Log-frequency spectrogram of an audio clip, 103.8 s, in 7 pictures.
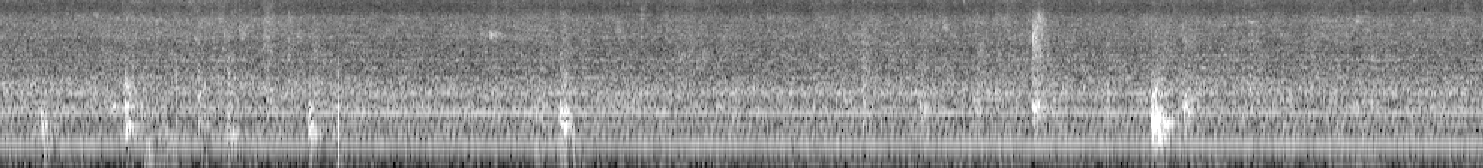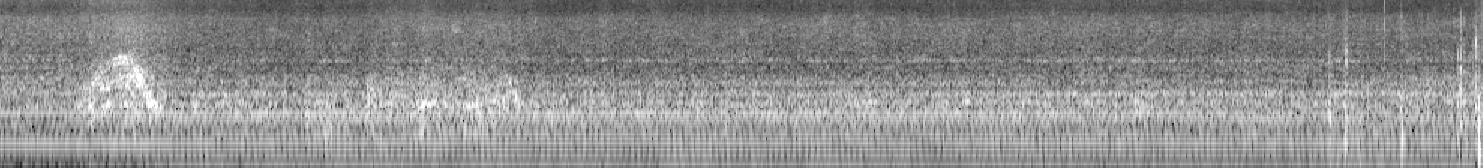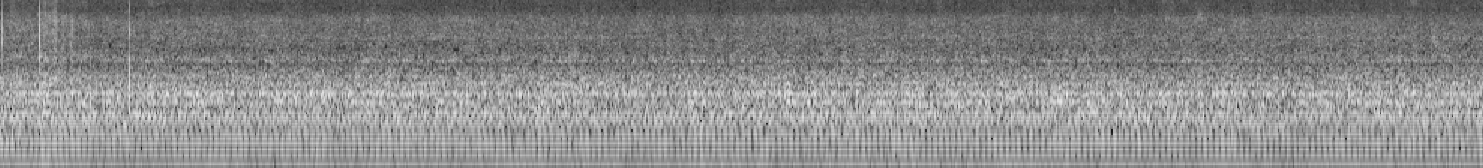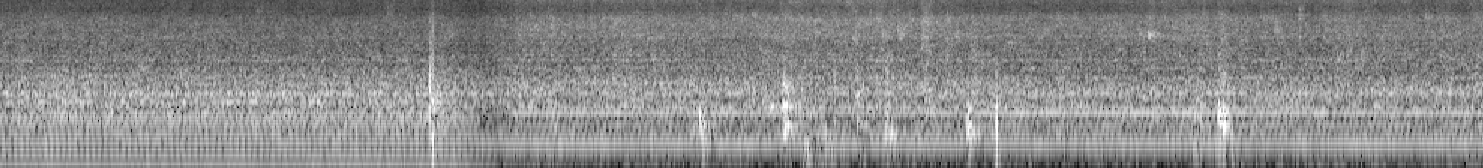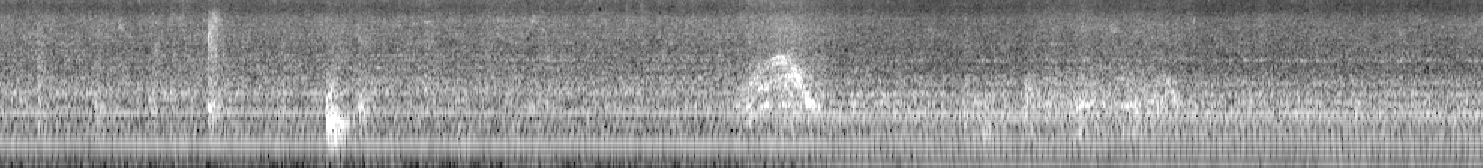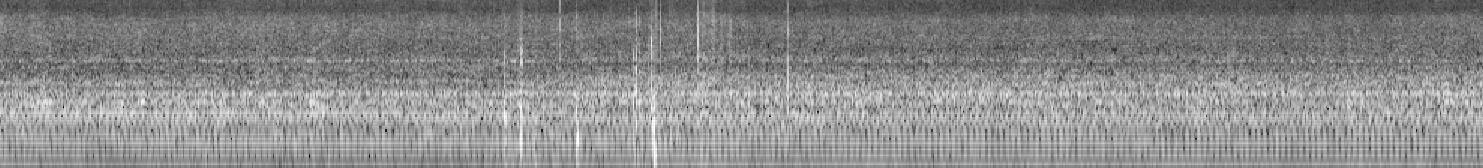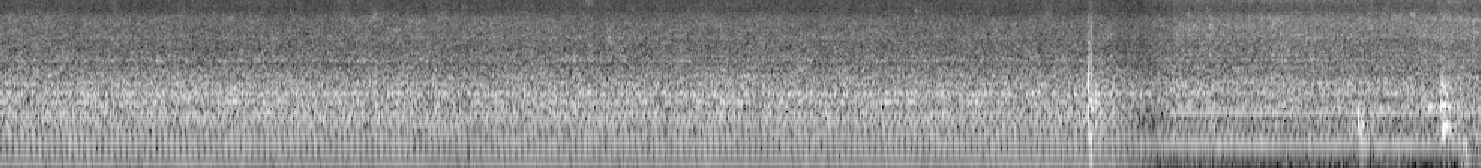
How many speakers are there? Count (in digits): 0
